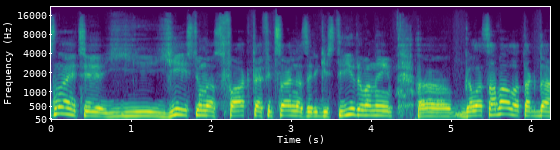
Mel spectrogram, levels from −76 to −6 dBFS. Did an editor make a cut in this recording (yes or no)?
no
